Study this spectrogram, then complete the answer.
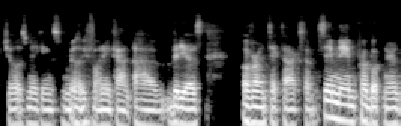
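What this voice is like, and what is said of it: Stuffy, congested voice. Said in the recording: “if I sound a little stuffy. ... Allergies are destroying my sinuses right now.”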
